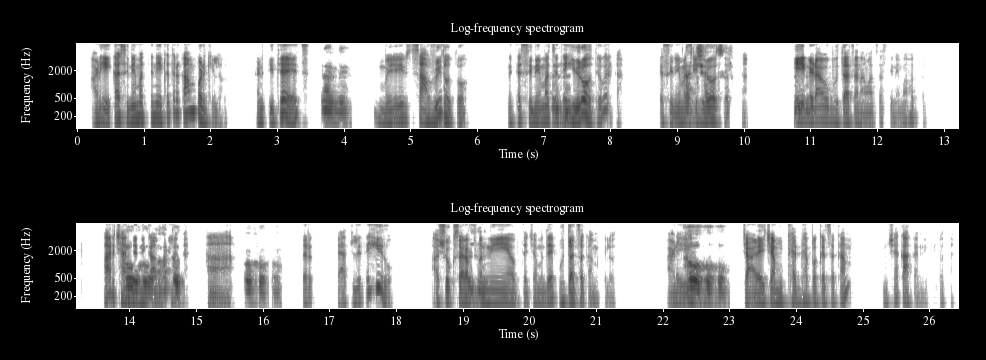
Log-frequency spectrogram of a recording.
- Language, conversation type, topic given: Marathi, podcast, आवडत्या कलाकाराला प्रत्यक्ष पाहिल्यावर तुम्हाला कसं वाटलं?
- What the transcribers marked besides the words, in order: tapping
